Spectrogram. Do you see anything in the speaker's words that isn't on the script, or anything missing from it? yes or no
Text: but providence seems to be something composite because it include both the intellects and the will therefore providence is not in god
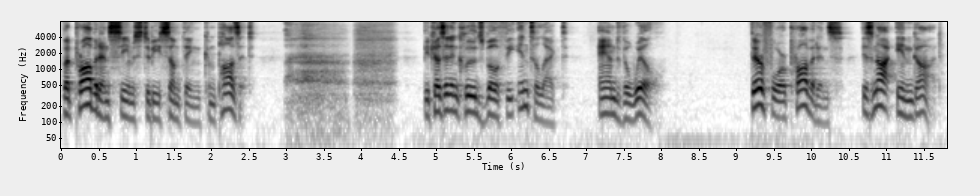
yes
